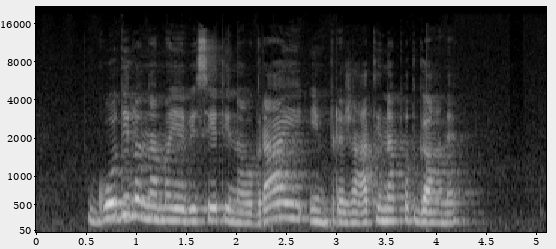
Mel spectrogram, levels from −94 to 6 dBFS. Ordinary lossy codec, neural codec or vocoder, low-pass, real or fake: MP3, 96 kbps; none; 19.8 kHz; real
